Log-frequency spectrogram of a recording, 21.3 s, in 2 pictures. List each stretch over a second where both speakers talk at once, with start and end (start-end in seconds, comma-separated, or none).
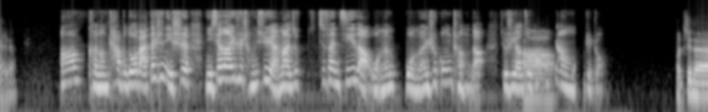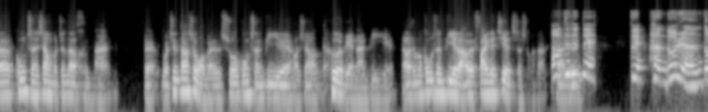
none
